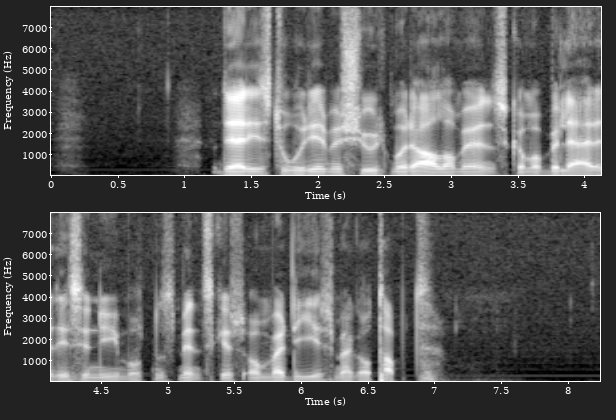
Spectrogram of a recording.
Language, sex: Norwegian, male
